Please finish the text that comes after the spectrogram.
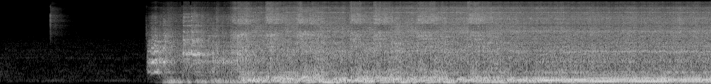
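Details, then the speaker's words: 1978 Honda CB550K after correcting cam chain timing that was off by one tooth: starts and settles into an even idle with no top-end ticking; sewing-machine valve train noise gone, revs up fine. "Valve train noise is gone. Revs up fine."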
